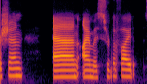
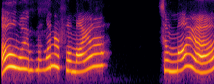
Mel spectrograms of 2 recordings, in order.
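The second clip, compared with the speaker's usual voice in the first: high, loud burst of delight; light up at good news from a viewer; thrilled reading a viewer's comment aloud; 11 semitones higher, 9 dB louder, slower than usual. Real, not acted.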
